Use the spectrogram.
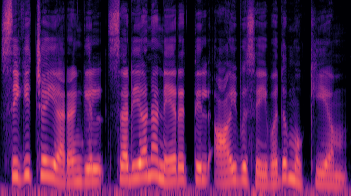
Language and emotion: Tamil, neutral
